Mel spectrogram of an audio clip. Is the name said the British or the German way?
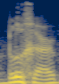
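German. The name is said in a German way. "the correct pronunciation if you're going with the German or Prussian"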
